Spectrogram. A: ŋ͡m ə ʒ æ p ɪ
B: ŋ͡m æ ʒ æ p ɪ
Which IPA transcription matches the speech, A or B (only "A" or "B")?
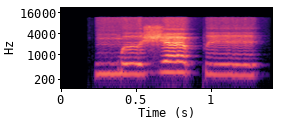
A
